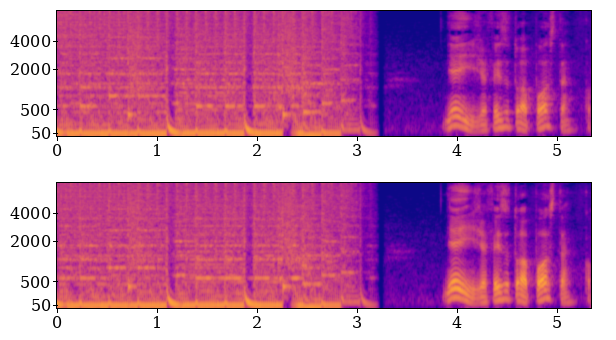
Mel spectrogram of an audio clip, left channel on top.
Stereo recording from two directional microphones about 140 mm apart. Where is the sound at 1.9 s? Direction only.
Centre (ahead or behind).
